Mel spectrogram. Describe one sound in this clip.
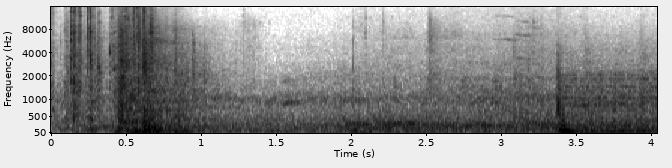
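A heavy metal door creaks open.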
